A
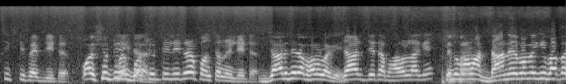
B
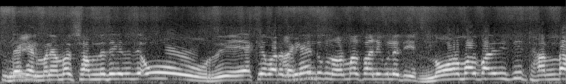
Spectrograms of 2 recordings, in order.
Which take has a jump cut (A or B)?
A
